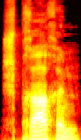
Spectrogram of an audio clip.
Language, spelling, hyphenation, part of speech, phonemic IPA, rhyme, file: German, Sprachen, Spra‧chen, noun, /ˈʃpʁaːχn̩/, -aːχn̩, De-Sprachen.ogg
- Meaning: plural of Sprache: languages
